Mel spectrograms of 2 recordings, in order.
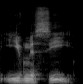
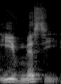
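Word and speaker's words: Yves Missi: dude incredible pronunciation of Eve Missi um it's not Eve Missy it's eve Missy so that was beautiful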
